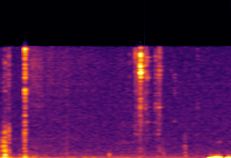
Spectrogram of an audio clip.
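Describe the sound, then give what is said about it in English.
Car keys jangle in a few short, bright metallic bursts, fairly quiet, followed by a brief low clunk near the end as the keys are turned in the car's ignition. No one speaks. “Hold on, I gotta turn the keys because I gotta fucking roll this window down.”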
